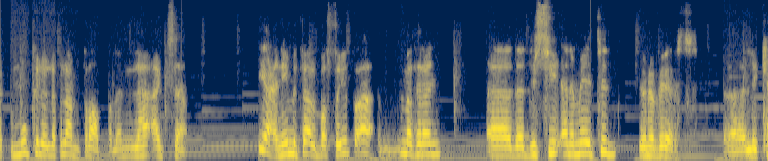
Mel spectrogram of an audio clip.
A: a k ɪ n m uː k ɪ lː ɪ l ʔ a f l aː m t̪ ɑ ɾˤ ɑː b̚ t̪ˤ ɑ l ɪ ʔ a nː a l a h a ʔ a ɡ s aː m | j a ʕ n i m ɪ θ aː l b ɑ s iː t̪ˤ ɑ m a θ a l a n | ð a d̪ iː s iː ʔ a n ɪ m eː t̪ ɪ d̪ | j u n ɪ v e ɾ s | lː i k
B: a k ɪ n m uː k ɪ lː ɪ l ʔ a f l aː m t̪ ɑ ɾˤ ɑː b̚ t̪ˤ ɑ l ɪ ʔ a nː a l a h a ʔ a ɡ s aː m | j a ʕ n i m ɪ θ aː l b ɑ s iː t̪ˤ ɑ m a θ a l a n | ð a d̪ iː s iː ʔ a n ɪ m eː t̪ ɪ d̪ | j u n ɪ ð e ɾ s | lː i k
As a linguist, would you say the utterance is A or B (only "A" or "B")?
A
